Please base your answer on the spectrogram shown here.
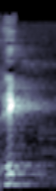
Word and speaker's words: thích: Những từ có i, c, c, h như thích thì kiểu như là thay thế c, h bằng chữ tờ đúng không? Đúng như rồi. Kiểu thích thì thích.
